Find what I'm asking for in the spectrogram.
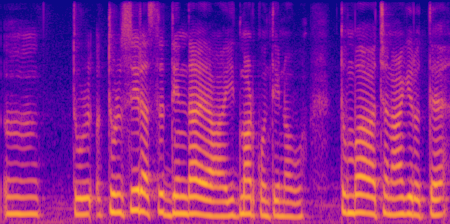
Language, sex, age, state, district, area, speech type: Kannada, female, 18-30, Karnataka, Kolar, rural, spontaneous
